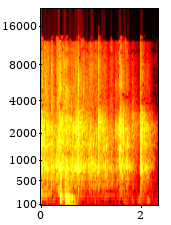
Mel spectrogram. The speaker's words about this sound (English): That's right. Clap it up for Chicago, everybody.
